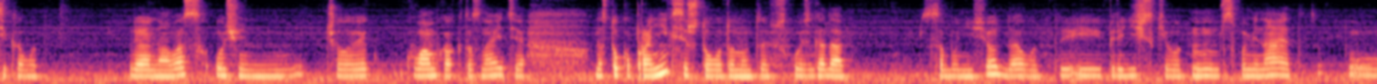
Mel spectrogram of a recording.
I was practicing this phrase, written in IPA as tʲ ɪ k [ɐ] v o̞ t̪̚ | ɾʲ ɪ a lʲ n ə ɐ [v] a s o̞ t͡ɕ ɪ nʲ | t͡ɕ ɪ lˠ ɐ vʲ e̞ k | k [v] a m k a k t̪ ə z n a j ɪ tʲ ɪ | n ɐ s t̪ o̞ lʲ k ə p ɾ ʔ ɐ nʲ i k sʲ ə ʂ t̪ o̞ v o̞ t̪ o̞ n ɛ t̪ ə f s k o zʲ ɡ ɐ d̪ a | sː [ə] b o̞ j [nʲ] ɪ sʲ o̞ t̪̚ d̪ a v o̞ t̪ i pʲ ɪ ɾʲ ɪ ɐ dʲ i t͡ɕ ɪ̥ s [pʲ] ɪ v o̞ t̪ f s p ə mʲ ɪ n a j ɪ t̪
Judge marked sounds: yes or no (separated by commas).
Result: no, yes, yes, no, yes, no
